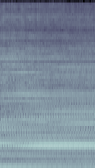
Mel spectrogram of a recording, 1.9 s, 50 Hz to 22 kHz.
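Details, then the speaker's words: Jura D6 coffee machine during initial setup filter rinse, with the filter inserted and the tank near max: steady low pump hum with a thin, even tone, but no water comes out and the cycle repeats. "and so it makes the noise but there's no water coming up again"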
